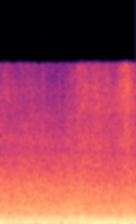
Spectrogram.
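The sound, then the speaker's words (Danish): Steady, loud roar of North Sea surf washing onto a beach, a dense rushing wash of water with no clear individual breaks, heard alone without any voices. “det voldsomme, nådesløse, magtfulde, kraftfulde Vesterhav.”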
